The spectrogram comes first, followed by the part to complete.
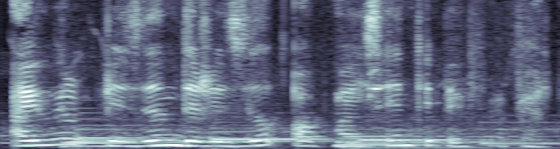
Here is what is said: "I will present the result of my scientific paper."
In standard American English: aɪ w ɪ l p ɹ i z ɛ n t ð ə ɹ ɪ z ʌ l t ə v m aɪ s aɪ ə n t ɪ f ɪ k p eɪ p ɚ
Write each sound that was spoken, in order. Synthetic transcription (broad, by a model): aɪ w ɪ l p ɹ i z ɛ n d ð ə ɹ ɪ z ʌ l t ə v m aɪ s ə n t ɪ p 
